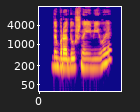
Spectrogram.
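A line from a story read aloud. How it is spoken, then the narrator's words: Skeptical snort, werewolf. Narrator (Russian): скептически хмыкнул оборотень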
